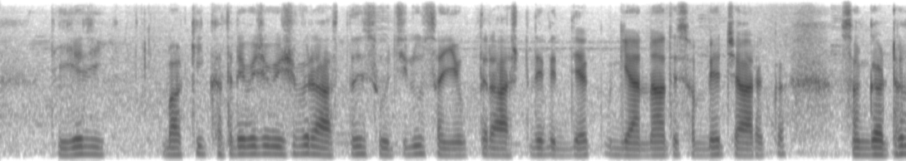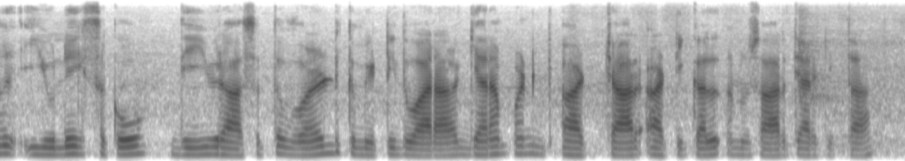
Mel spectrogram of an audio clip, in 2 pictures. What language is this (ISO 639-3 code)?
pan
